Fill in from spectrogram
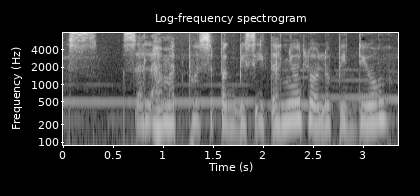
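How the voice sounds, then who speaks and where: A woman playing a vulnerable, earnest young woman in love in a radio drama, with a soft, pleading delivery. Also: fairly high pitch, huge pitch swings, normal speed. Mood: apologetic. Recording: music bed behind voice.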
